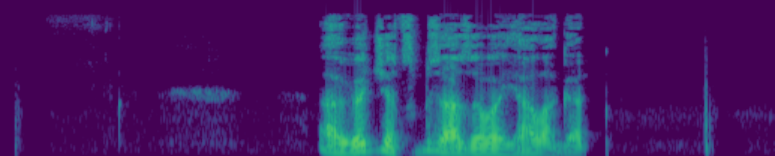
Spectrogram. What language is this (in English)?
Abaza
